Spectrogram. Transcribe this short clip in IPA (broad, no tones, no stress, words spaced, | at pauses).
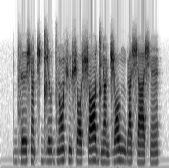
d͡zɘʃãt͡ʃ d͡ʑɘu̯d͡zɔ̃ʃy ʃɔʃɒd͡ʑã d͡ʒɔu̯ŋɡa ʃaʃɛ̃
